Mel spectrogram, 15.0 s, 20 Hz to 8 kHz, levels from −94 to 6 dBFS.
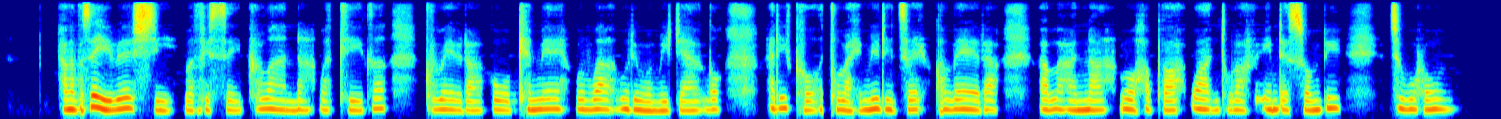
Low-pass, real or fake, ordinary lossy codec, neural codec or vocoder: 7.2 kHz; fake; MP3, 64 kbps; codec, 16 kHz, 0.5 kbps, FunCodec, trained on LibriTTS, 25 frames a second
